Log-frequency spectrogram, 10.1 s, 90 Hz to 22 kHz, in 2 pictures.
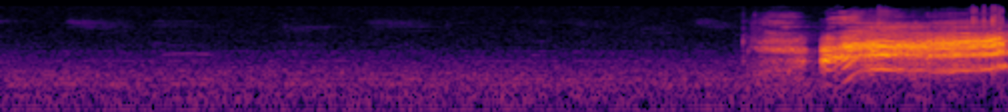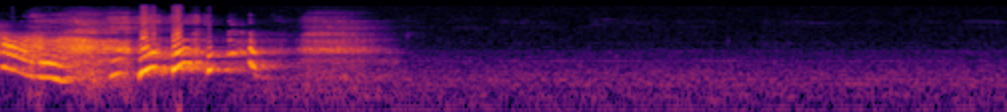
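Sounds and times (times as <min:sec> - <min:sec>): woman shrieking: 0:03.8 - 0:06.4.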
